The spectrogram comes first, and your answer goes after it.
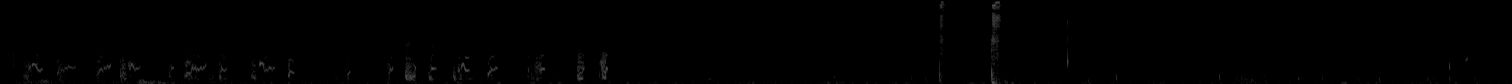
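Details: Pet guinea pig making a run of short, soft pulsed clucks, roughly two or three per second, over the first six seconds; then mostly quiet with scattered faint ticks and one sharp tap near the ten-second mark.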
